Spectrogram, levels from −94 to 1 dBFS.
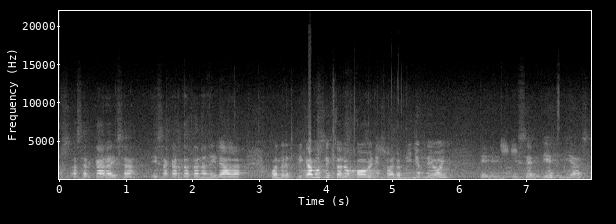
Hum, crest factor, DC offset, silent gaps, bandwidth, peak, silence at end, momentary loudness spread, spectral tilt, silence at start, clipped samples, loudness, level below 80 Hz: none; 20 dB; under 0.1%; none; 12 kHz; 0 dBFS; 0 s; 19 LU; -5.5 dB/octave; 0 s; under 0.1%; -20 LUFS; -64 dBFS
